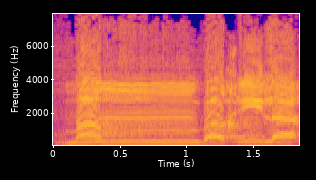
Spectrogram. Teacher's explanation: یہ نون میم سے تبدیل ہو چکا ہے اقلاب کی وجہ سے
